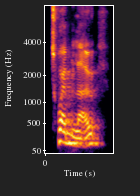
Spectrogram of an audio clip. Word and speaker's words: Twemlow: And it sounds like you've got a bit of a speech impediment when you say his name, Twemlow, but it is actually spelled like that, T-W-E-M-L-O-W, Twemlow.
